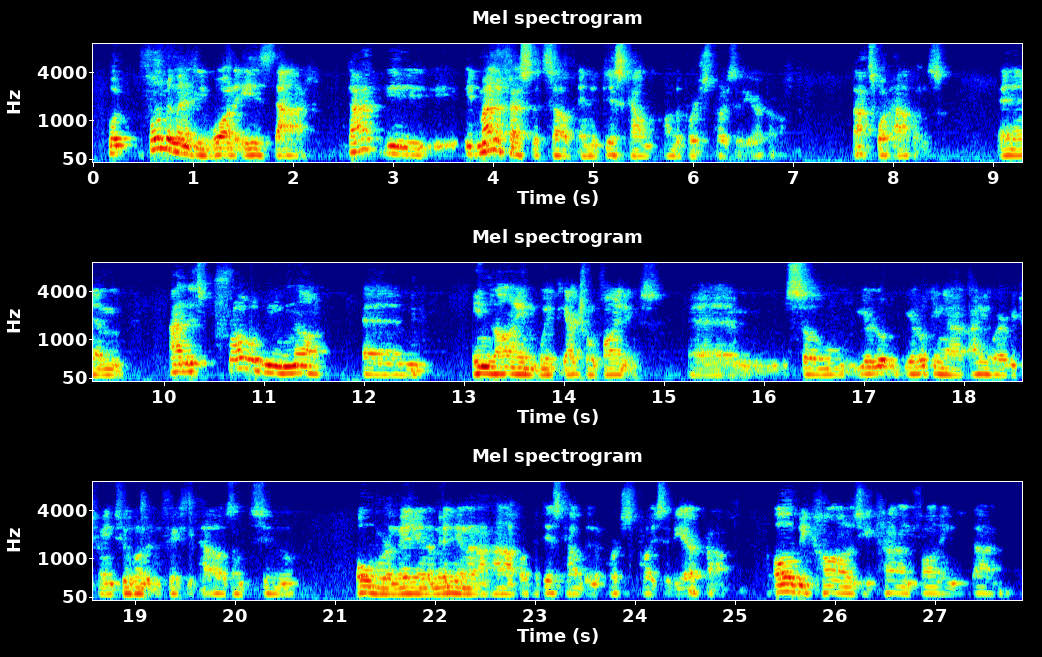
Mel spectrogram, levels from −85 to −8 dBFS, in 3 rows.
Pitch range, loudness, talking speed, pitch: 105-130 Hz, -25 LUFS, 155 wpm, 115 Hz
